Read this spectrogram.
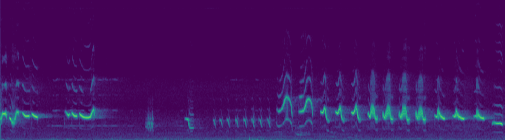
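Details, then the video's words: Horsfield's bush lark (wambie) in tung roll song that goes straight into the roll: wavering whistles, a run of quick ticks, then a long fast roll of loud repeated whistled notes. "wambie tung roll gantung langsung ngerol"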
